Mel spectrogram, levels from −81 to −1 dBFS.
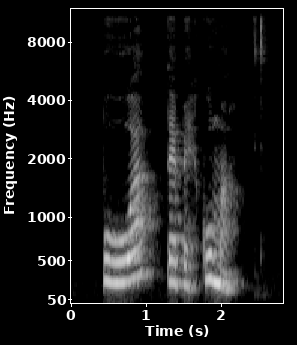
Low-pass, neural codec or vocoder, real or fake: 10.8 kHz; none; real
